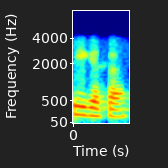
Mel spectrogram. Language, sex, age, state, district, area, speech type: Hindi, male, 18-30, Uttar Pradesh, Ghazipur, rural, conversation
